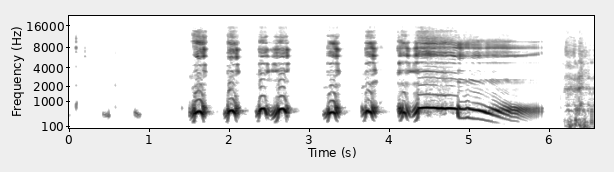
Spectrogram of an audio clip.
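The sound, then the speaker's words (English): A person imitates a bigger barred owl with a deep voice, giving a rhythmic series of hooting notes that build into a long, drawn-out descending call, fairly loud. “The global premiere of the … barred owl.”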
